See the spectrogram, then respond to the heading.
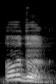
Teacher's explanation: ادع، دال میں قلقلہ ہوگا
